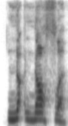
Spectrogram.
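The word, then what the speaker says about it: Knopfler: Um, written because old mate, now I can't pronounce his last name. Mark, is it um, Copler? Nofler.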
